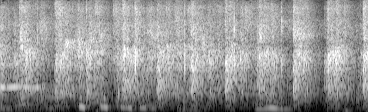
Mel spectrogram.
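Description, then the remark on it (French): A dense burst of applause, many hands clapping in a steady crackling wash that holds for a few seconds, with a voice murmuring faintly underneath. “On applaudit avec un...”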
